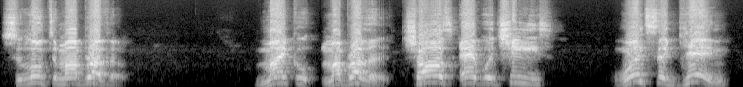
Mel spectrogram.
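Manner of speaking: drawn-out announcer's salute; hype donor shout-out. Acted. Host saluting a brother in the super chat, announcer-style hype. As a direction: stretch the name out like a ring announcer.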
